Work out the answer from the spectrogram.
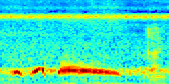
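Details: Spotted dove, a captive bird, singing one 'gù tít' style phrase: two brief upslurred notes leading into a long, smooth coo that fades, with a faint hum behind.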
